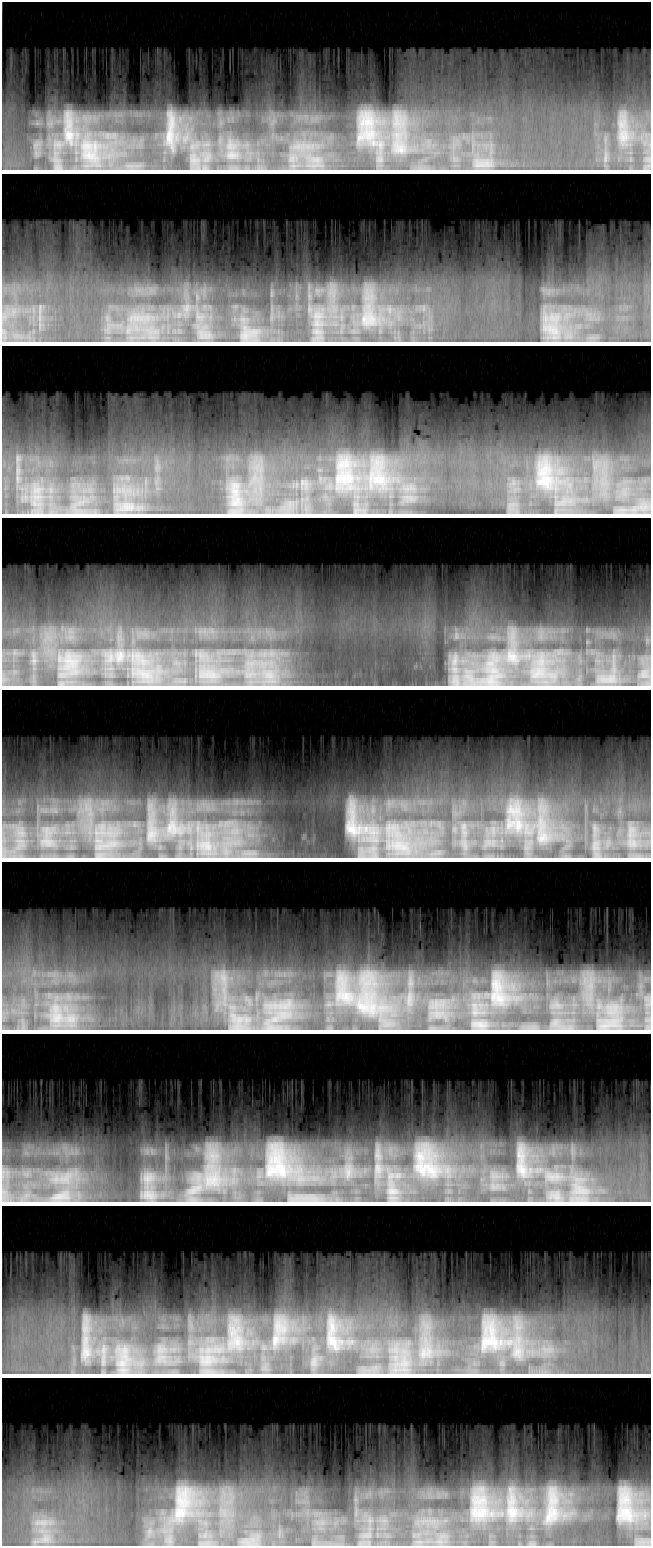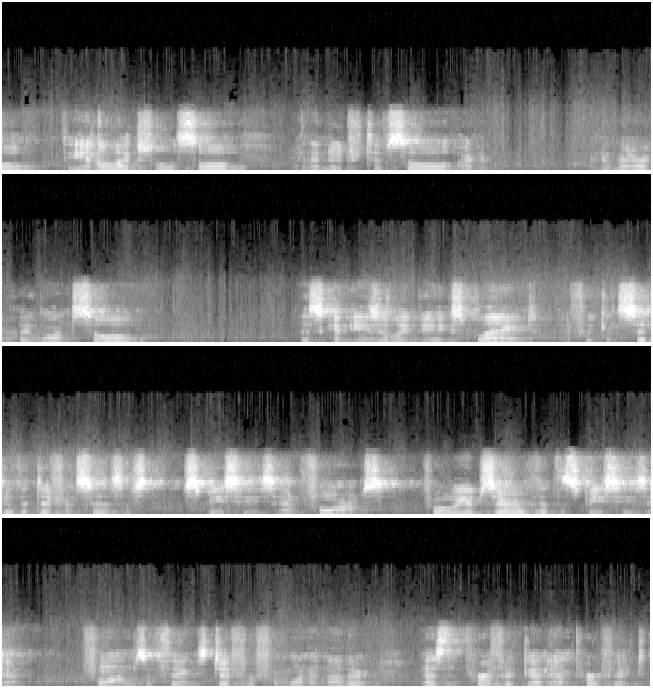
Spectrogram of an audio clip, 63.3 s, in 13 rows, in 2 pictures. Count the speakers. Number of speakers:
one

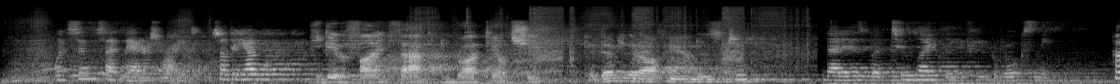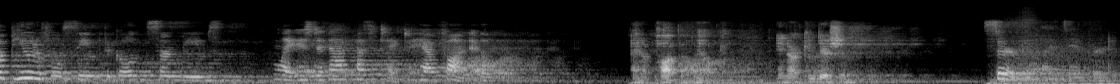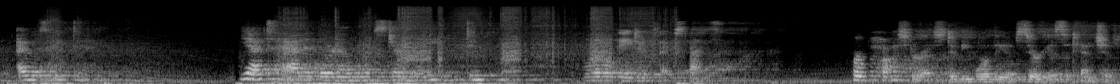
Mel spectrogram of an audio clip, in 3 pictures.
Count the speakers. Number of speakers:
five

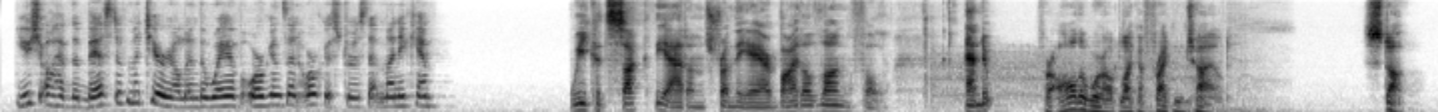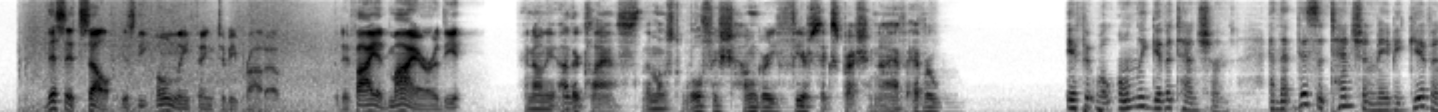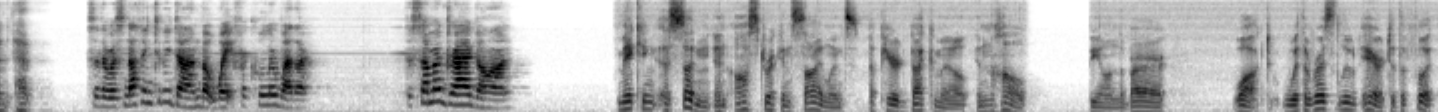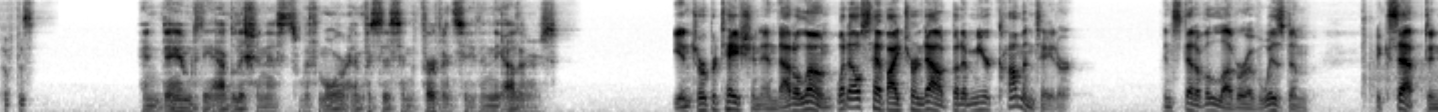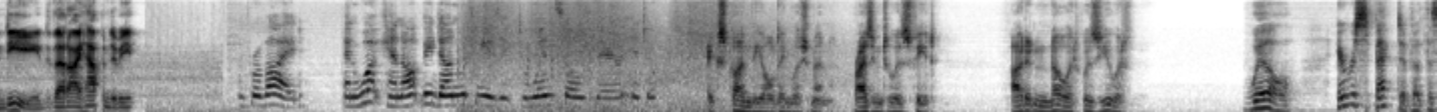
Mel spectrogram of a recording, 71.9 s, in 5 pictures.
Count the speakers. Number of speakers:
eight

